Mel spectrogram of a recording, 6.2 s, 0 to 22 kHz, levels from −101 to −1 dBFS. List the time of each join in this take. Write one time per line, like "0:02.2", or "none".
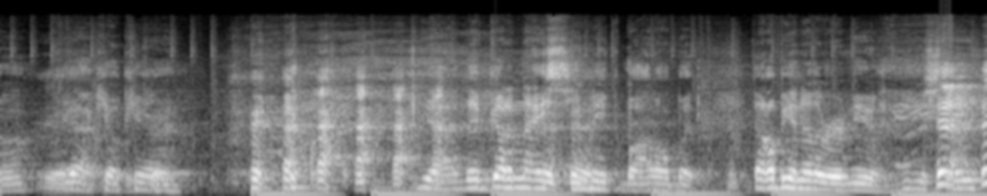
none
